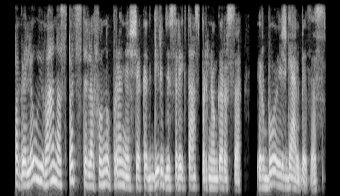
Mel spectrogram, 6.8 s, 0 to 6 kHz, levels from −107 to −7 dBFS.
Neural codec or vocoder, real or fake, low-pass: none; real; 5.4 kHz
